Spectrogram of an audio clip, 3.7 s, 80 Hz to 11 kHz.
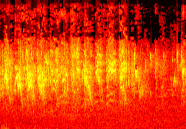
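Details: House sparrows quarrelling to claim a nest box, first week of February 2017; shrill chirps tumble out at about two per second, irregular and overlapping, with a few louder peaks.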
